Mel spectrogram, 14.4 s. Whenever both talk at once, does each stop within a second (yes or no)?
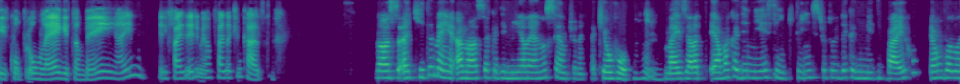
yes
